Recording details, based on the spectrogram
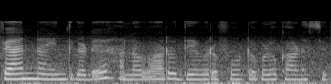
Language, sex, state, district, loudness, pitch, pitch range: Kannada, female, Karnataka, Koppal, -19 LUFS, 235 Hz, 225-250 Hz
